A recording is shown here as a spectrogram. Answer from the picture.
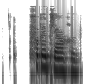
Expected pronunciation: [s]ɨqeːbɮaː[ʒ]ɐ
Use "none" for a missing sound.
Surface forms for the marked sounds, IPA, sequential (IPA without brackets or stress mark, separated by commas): f, ʁ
